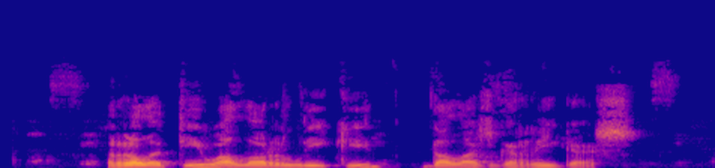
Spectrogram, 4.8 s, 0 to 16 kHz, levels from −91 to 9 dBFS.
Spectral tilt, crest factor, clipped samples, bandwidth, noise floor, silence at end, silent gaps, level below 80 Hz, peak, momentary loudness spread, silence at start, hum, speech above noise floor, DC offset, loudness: -6 dB/octave; 22 dB; under 0.1%; 9.2 kHz; -56 dBFS; 0.6 s; none; -68 dBFS; -4 dBFS; 15 LU; 0.7 s; none; 31 dB; under 0.1%; -26 LUFS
